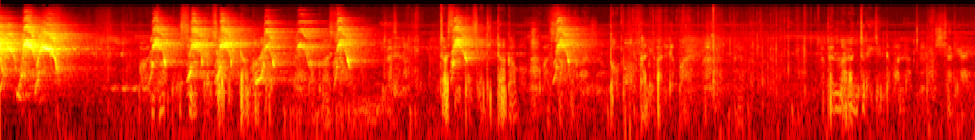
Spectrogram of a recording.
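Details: Bonobo group from a wild population tracked in the Chefferie des Bateke Nord, western DR Congo, by Mbou-Mon-Tour trackers: a dense chorus of high, harsh squealing calls, loudest at first, then thinning into scattered shrieks.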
